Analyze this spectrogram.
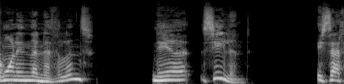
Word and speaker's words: Zealand: Near Zealand? Is that how you pronounce it?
